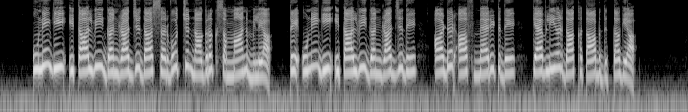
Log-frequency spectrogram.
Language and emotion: Dogri, neutral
